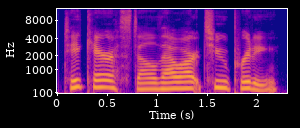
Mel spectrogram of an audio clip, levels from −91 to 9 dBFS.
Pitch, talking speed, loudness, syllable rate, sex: 215 Hz, 180 wpm, -15 LUFS, 4.7 syllables/s, female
